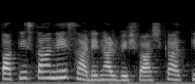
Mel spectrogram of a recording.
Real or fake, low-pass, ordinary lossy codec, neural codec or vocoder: real; 7.2 kHz; AAC, 32 kbps; none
